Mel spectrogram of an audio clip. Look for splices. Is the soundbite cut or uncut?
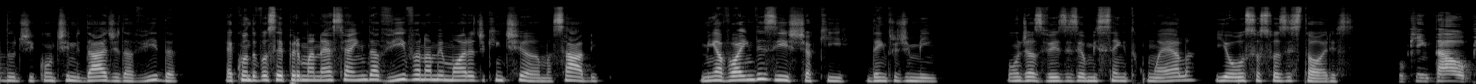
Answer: cut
